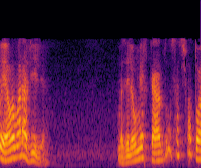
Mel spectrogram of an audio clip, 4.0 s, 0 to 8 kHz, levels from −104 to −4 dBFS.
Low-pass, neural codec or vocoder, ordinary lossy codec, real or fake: 7.2 kHz; none; AAC, 16 kbps; real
